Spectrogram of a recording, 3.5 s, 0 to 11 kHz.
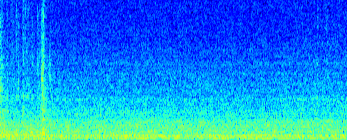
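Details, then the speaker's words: Early-80s Sears box fan with plastic Marco motor that was fully seized, now running after the motor was oiled with a Zoom Spout: a quiet, even hum and soft air rush with no scraping or rattle, so it spins freely. "well it wasn't spinning at all before so yeah you can see it's pretty free now let's start it up spins just fine and all"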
